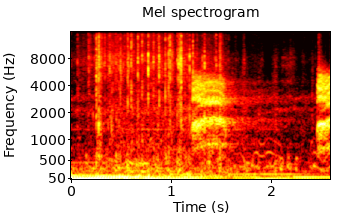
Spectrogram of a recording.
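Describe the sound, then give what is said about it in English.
Two harsh raven caws ring out a second apart outside the Jefferson Hotel in Jefferson, the second cut short, over a steady low rumble and faint background noise with no one speaking. “They heard a shifting in the wall and the caw of a raven outside, and quickly decided to find other accommodations.”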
